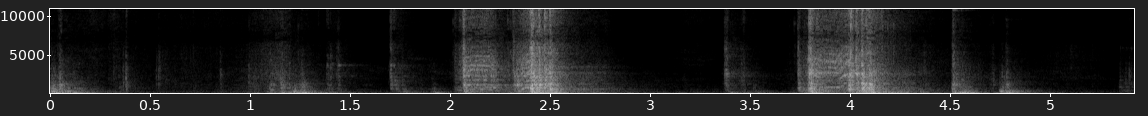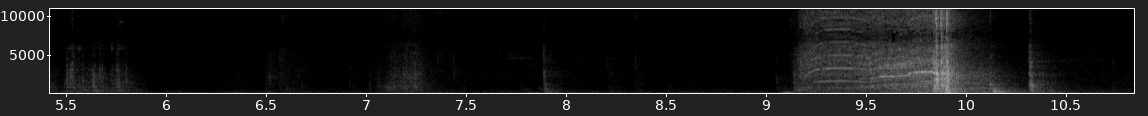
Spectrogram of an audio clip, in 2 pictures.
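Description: Two loud bursts of a power drill driving screws, each lasting about a second, then a quieter stretch with faint clicks before a third whirring burst.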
